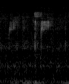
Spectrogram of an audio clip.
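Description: Potatoes and tomatoes sautéing in a pan for a stuffed tomato dish, a soft steady sizzle with brief brighter crackles, close and quiet with no talking.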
